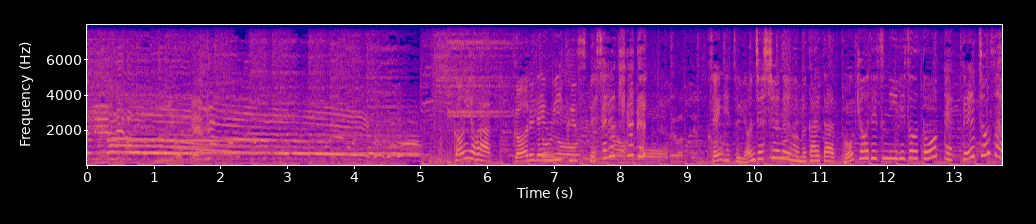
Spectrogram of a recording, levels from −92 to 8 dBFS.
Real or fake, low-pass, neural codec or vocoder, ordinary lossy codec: real; none; none; none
